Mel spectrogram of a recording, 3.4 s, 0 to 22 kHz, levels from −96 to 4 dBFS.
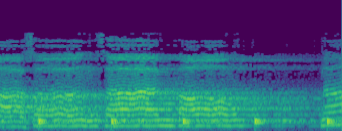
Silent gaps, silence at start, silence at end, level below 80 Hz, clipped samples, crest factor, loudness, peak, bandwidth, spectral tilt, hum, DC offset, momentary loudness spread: none; 0 s; 0 s; -58 dBFS; under 0.1%; 16 dB; -20 LUFS; -4 dBFS; 8 kHz; -5 dB/octave; none; under 0.1%; 6 LU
